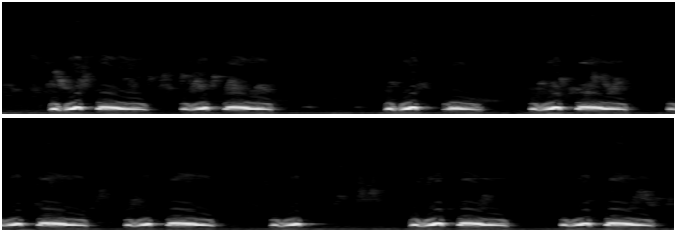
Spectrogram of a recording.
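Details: Spotted dove singing the full hạp bổi song, calling, urging and cooing, to get decoy doves singing; rhythmic doubled coos, a short upward note and a longer falling one, repeated roughly every second in a clean recording.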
